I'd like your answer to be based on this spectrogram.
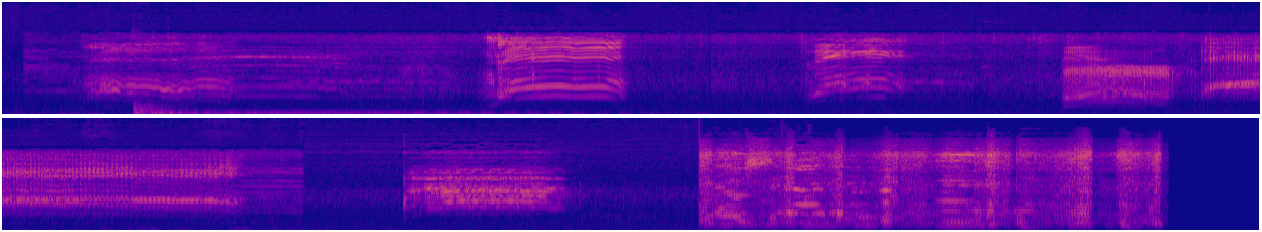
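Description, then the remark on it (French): A series of loud, wavering sheep bleats, about six of them in close succession and some drawn out, ending in a harsher, noisier burst. “Faut que je trouve quelqu'un qui fasse le mouton.”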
